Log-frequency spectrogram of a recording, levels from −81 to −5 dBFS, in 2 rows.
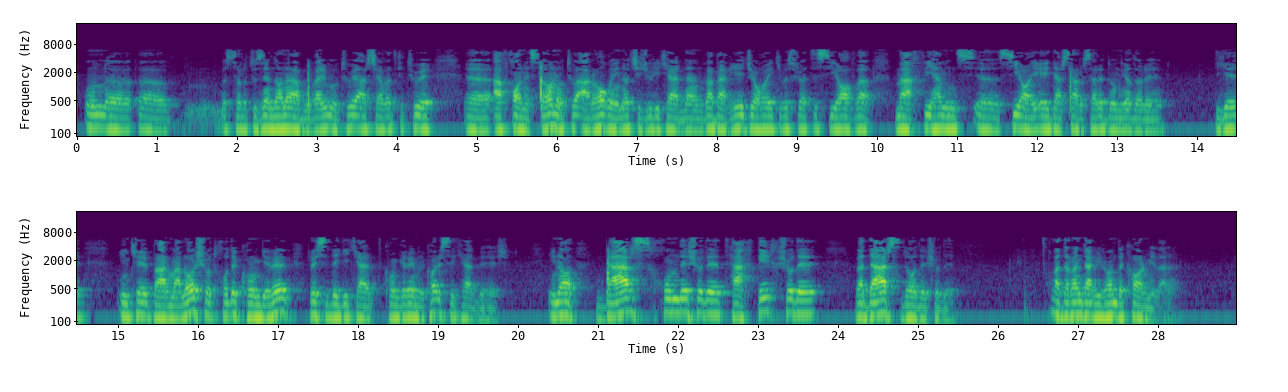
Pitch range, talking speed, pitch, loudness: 110-125 Hz, 140 wpm, 115 Hz, -25 LUFS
